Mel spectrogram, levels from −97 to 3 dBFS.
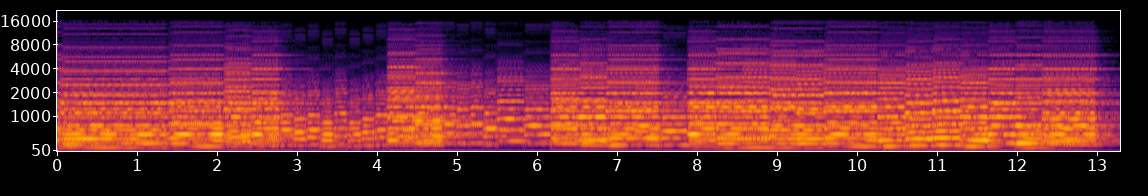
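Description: Nothing stood out as a technical fault on listening to this recording.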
